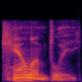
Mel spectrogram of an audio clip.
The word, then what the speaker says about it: Calendly: So that's going to be the next thing, either with the Microsoft product or this Calendly.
